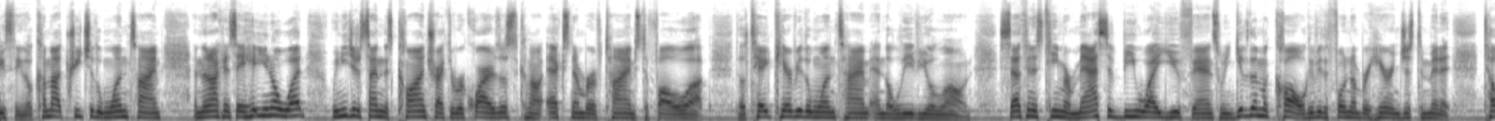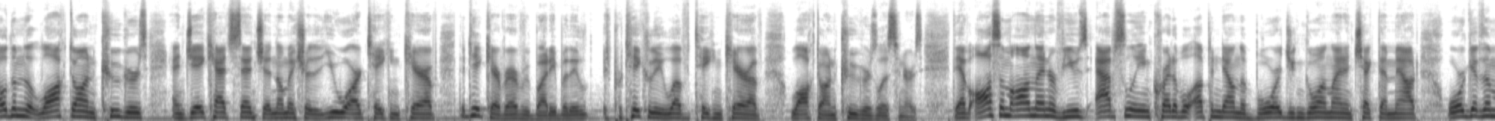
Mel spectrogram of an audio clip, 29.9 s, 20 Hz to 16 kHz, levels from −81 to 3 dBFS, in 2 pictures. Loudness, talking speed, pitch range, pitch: -20 LUFS, 275 wpm, 125-165 Hz, 145 Hz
